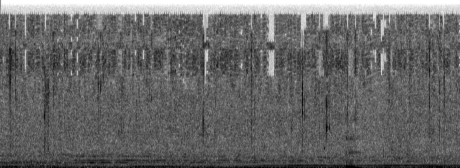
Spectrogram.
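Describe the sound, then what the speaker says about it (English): Rain falls steadily in the video game Wuthering Waves, a continuous soft hiss of drops under layered game music, with a brief low thud partway through. "The rains in Septimont never seem eager to leave this season."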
